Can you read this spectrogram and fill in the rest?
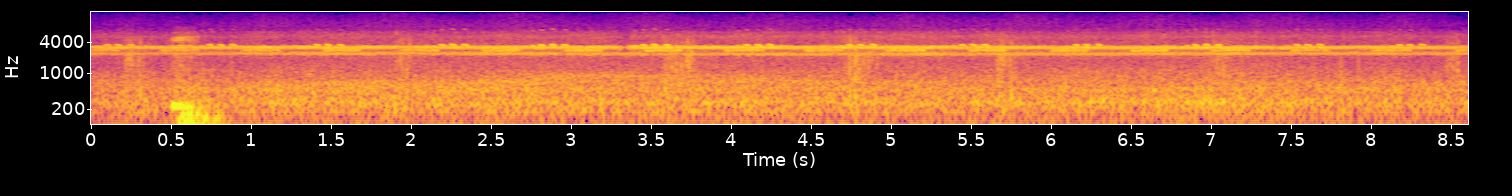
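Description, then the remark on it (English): Crickets chirp in a steady, dense trill that runs without pause throughout, fairly loud, with a brief low thump near the start and no voices. “Those crickets.”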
